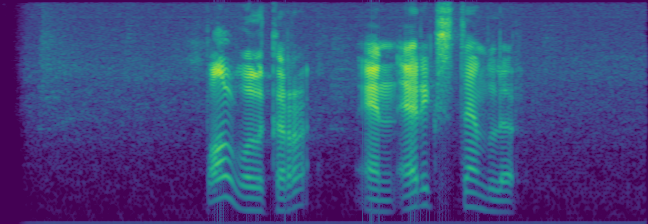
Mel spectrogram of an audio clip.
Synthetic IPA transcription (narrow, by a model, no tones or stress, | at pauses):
pɔlwəlkər | ɛ̃nɛɾikst̪ɛ̃mblər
